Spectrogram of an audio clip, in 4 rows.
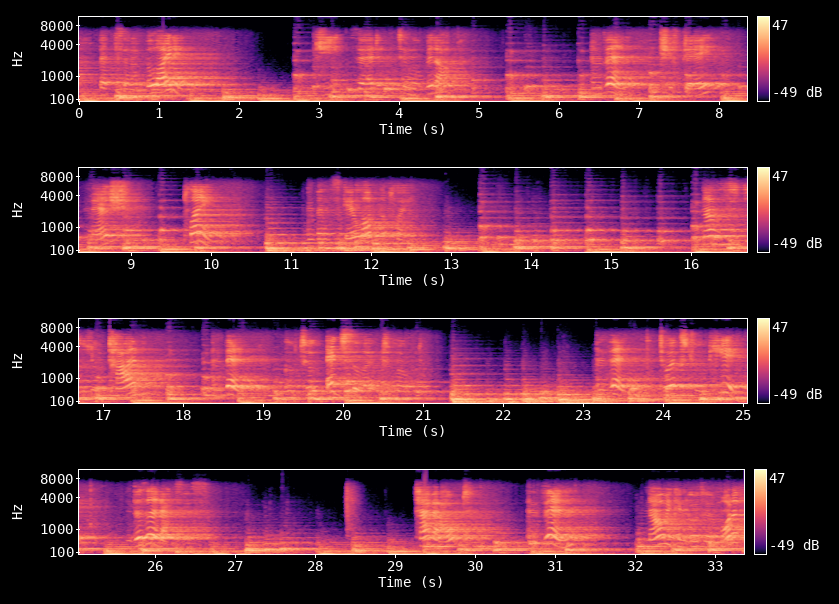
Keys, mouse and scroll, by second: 0.6-3.7 middle drag, 4.8 g, 7.2-9.4 middle drag, 9.4 shift+a, 13.0 s, 15.8-16.2 middle drag, 16.2-17.3 scroll down 2, 17.3-19.0 middle drag, 19.0 b, 30.2 Tab, 30.7-33.3 middle drag.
